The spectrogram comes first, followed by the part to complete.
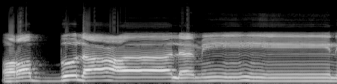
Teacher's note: رب العالمین، الف ہے خالی ہے، لام ساکن ہے، اس وجہ سے با کو لام کے ساتھ عین کے اوپر کھڑی زبر، عین کو لمبا کریں گے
